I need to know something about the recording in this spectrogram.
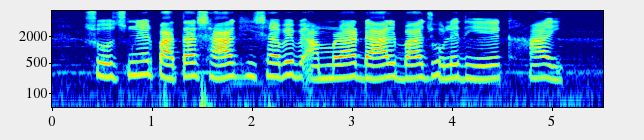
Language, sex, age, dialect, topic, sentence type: Bengali, female, 25-30, Western, agriculture, statement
